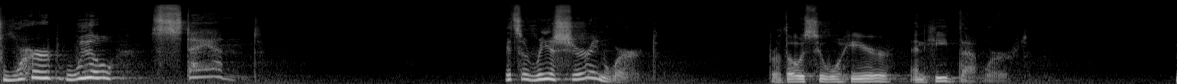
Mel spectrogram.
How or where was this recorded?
large echoing room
